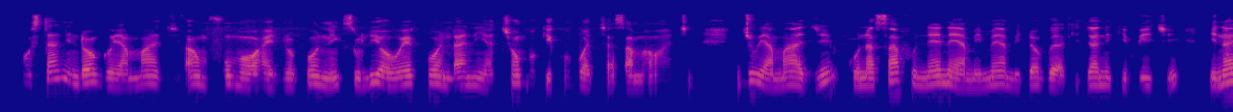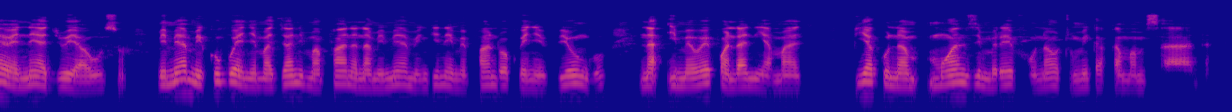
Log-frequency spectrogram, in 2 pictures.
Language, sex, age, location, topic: Swahili, male, 18-24, Nairobi, agriculture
